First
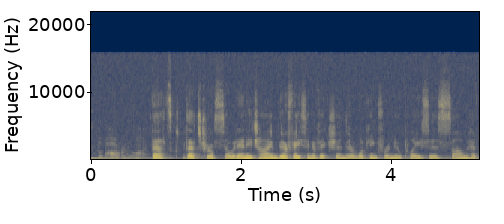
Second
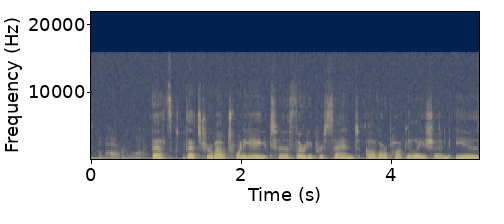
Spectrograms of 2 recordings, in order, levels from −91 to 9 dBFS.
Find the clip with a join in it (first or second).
first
